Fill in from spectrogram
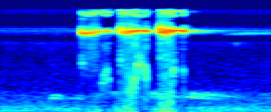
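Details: Blue-crowned hanging parrot calling to provoke rival birds, used as a lure: three very high, shrill, piercing notes in quick succession, the last the loudest, over a quiet background.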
